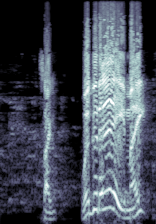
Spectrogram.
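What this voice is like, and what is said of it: Put-on Australian accent. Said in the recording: “speak Korean with an Australian accent.”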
